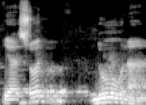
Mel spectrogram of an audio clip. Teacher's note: su-nya boleh monyong ibu karena dhammah ya, kemudian ketika masuk ke dal dibalikin lagi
